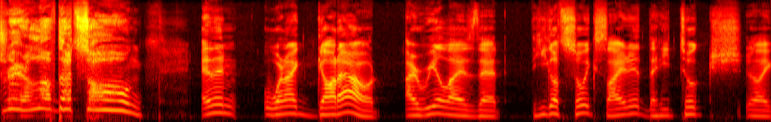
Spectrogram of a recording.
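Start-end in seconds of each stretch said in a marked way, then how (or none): 0.0-1.4 higher-pitched screaming. Retelling a roommate yelling from outside the shower: imitating someone screaming. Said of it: "he was screaming".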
